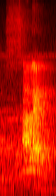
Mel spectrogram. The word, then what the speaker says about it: saleh: akan menjadi seorang yang Saleh atau Saleh kita sebutnya saleh ya bacanya Ya Saleh p dan pemilik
